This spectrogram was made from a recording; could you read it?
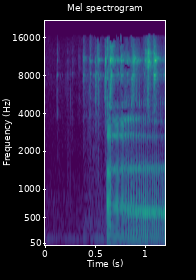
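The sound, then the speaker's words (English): Keys jangle on a keyring holding a drum key and the keys to a merch box, starting with a soft rustle and then breaking into a bright, sustained metallic jingle that shimmers and rings for a moment. “And then I got a drum key, just in case.”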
